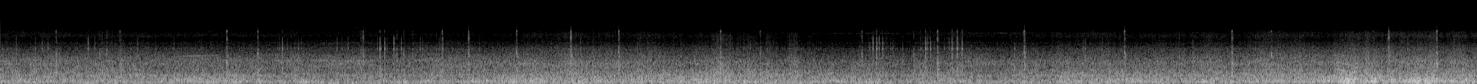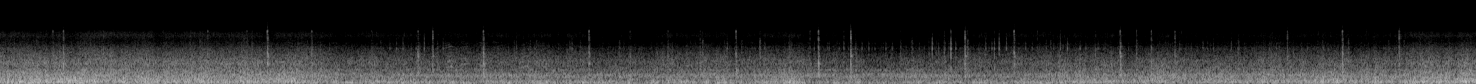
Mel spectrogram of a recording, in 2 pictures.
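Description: Bicycle in motion with wind on the microphone and many small clicks throughout from the bike's drivetrain, which sounds like a bucket of bolts: the bottom bracket is shot and the rear sprocket and chain are worn. The noise swells louder about 13 seconds in.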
